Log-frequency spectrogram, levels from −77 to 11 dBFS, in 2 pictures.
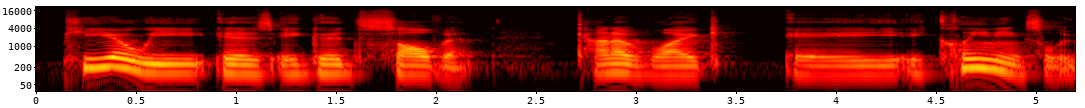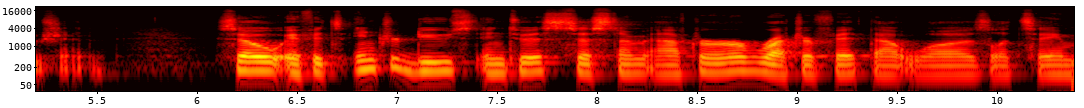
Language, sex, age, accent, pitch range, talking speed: English, male, 20-39, American, 115-150 Hz, 150 wpm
